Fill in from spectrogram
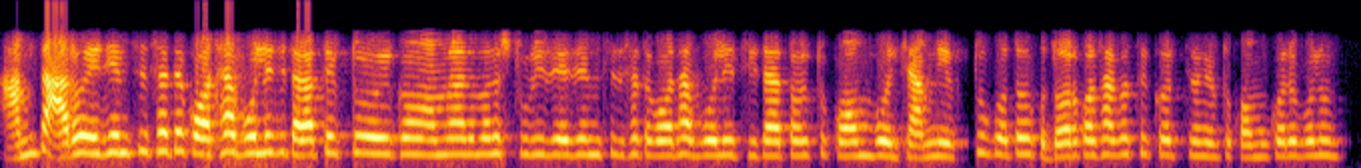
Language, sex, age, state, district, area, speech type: Bengali, female, 30-45, West Bengal, Paschim Medinipur, rural, conversation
